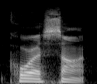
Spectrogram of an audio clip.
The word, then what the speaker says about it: Coruscant: to say that uh with the second c being silent and the stress of the first syllable uh so corusant with more of an S than a C.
